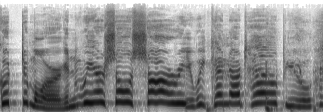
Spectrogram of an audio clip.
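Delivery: high, loud, sweet, beaming, super friendly voice. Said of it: "Die waren echt super vriendelijk".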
